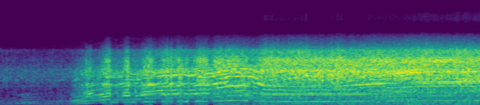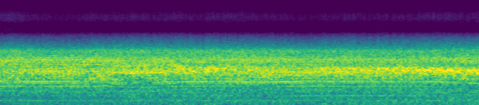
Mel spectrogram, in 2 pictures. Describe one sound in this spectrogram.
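A car engine revs hard and roars loudly.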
